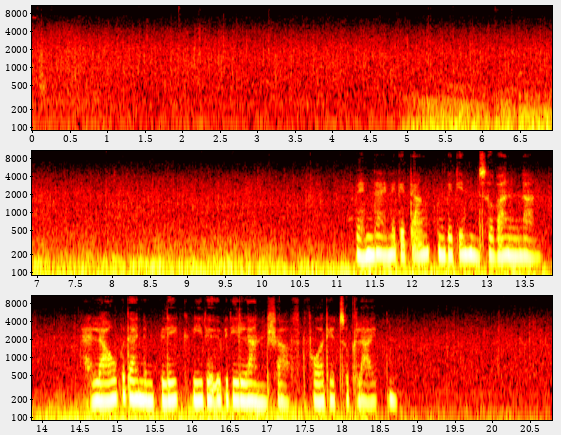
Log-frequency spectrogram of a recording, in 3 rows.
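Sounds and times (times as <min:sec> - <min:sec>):
steady rain hissing: 0:00.0 - 0:20.7
deep rolling rumble of thunder: 0:04.9 - 0:20.7
speech: 0:11.2 - 0:13.8, 0:14.6 - 0:18.8.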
